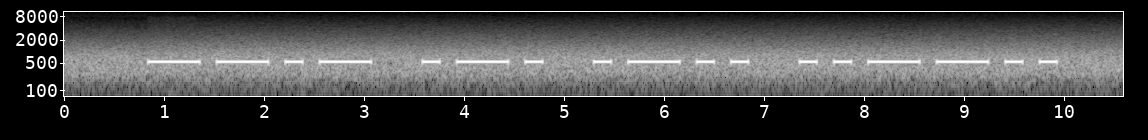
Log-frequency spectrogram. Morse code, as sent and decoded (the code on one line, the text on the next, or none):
--.- .-. .-.. ..--..
QRL?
